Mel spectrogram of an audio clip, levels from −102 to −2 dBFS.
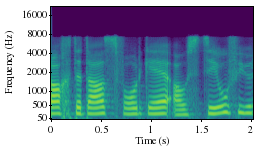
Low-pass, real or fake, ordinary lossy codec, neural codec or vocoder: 7.2 kHz; fake; Opus, 64 kbps; codec, 16 kHz, about 1 kbps, DyCAST, with the encoder's durations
